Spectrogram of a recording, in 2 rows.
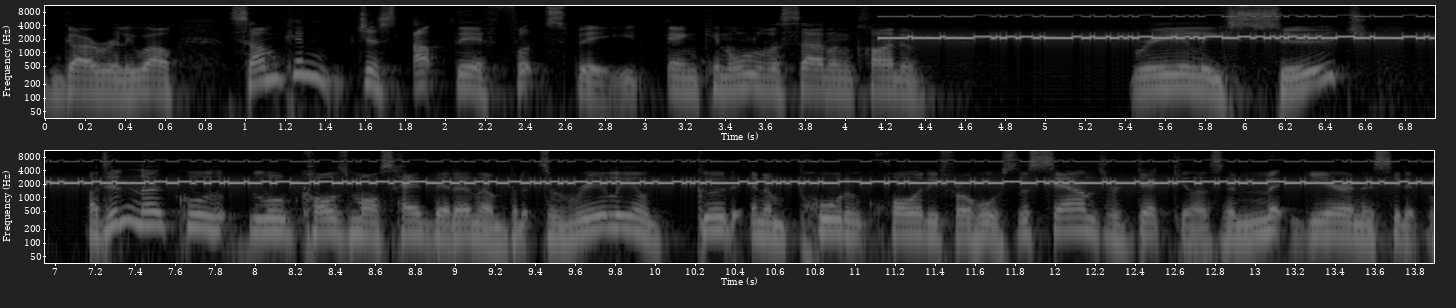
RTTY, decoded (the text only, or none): PJMJO S9N2Z GUMZS OPLND X4IS5 B94X3 …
